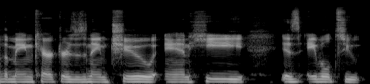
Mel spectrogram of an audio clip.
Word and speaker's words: Chu: be talking about is Chu and this is C H you now it is a continuation of qu the comic but that is spelled like chewing and it's just playing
